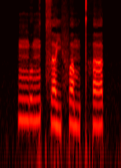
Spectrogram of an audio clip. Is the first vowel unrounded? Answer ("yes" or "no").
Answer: no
